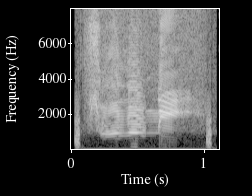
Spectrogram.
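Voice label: voice commands sounds; v igre counter-strike 1.6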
